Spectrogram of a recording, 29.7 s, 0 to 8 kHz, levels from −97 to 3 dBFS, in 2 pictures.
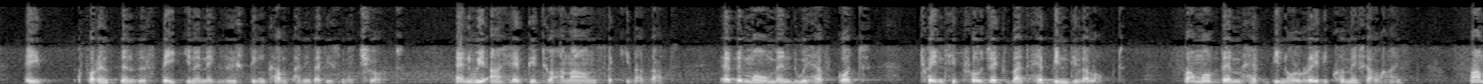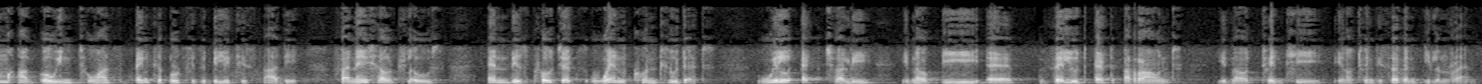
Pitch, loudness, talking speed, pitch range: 90 Hz, -20 LUFS, 140 wpm, 80-95 Hz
